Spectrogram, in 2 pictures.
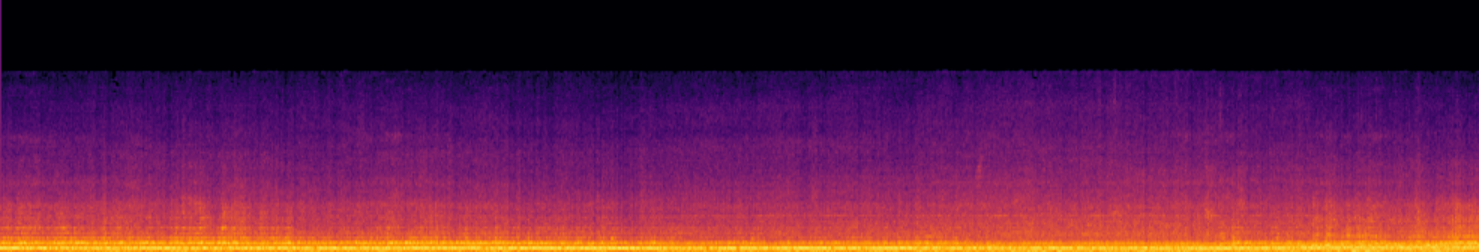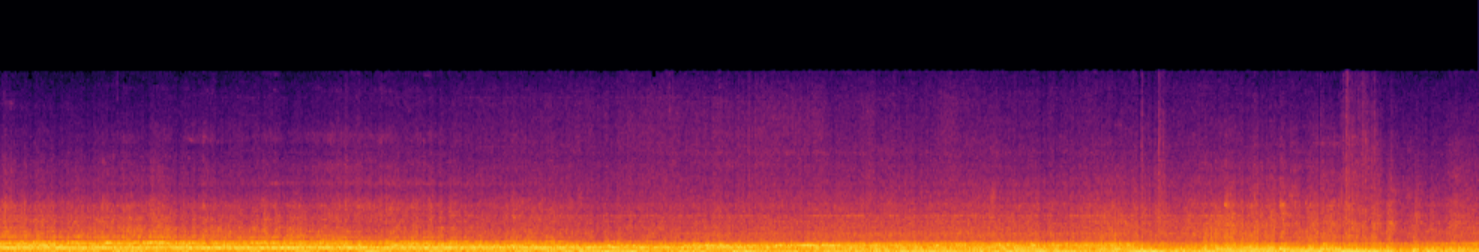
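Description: BART train running at speed, heard from inside the car: a steady whine over a low rumble. Near the end the sound changes and dips briefly.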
